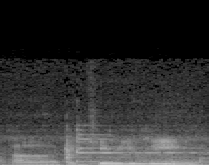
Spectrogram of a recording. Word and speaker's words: qué: Like the Q-U-E, you pronounce it like K-E.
